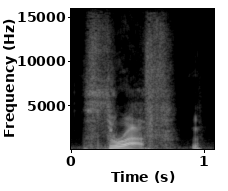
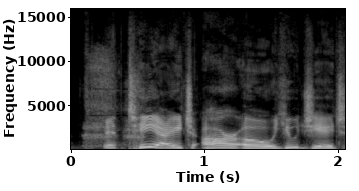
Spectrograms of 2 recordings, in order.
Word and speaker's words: through: It's like his day's work was thruff. Thruff? Through is pronounced through.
